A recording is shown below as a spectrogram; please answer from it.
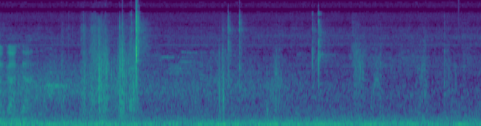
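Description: Handling noise from drawing a North American Arms Mini revolver with a clip grip from a trouser pocket: light rustling, one sharp click about two seconds in, then a few fainter clicks, over a low steady rumble.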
